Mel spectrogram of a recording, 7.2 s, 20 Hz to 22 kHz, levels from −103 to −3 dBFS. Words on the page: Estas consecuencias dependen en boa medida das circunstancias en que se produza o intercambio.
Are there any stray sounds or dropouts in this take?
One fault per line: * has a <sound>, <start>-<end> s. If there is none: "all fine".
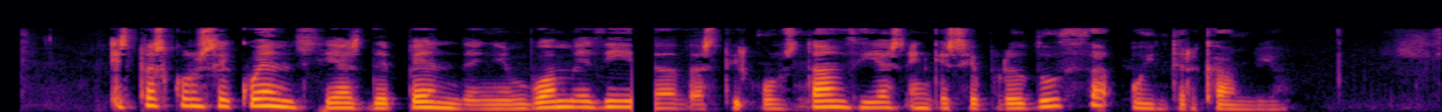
* has a dropout, 3.2-3.3 s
